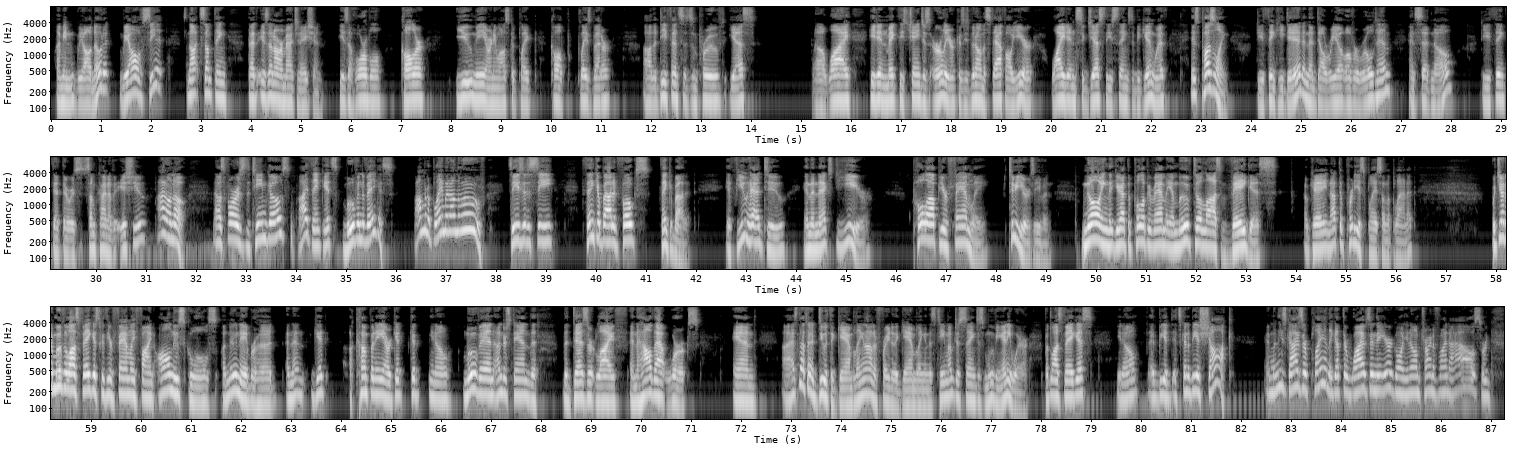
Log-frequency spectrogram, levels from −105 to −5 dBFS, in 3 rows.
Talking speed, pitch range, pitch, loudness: 180 wpm, 125-180 Hz, 140 Hz, -24 LUFS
